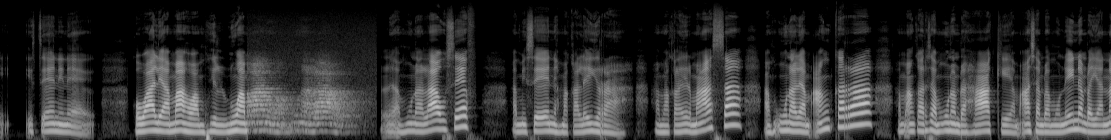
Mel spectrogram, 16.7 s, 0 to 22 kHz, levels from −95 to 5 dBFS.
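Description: Between 3.7 and 5.64 s it suddenly goes hollow, roomy and quieter, about 10 dB down. That's likely a switch to a distant microphone.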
